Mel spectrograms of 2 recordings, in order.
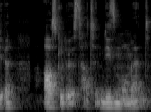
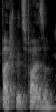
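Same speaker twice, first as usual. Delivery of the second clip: ordinary talk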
